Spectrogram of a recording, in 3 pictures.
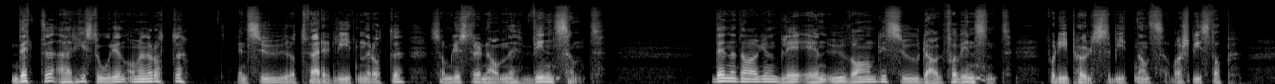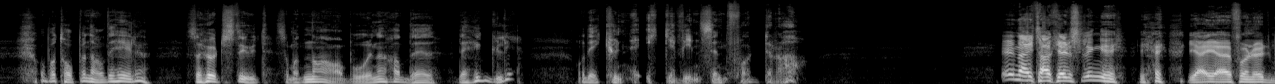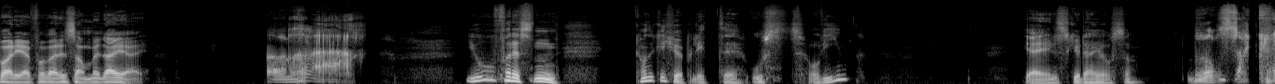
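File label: no dub, norsk, mann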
